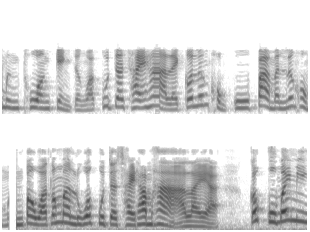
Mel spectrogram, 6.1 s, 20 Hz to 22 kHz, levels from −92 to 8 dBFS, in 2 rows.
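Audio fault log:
0.00–3.20 input switched to a poorer device: first stretch is dull, quieter, nothing above 3.8 kHz, faint added hiss; likely a cheaper mic, clearing after an 80 ms gap.
1.53–1.57, 2.83, 4.76 concealed Bluetooth headset packet loss: the receiver papered over dropped headset packets by repeating recent waveform; the 45 ms run buzzes then warbles, the single one at 2.83 barely shows.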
